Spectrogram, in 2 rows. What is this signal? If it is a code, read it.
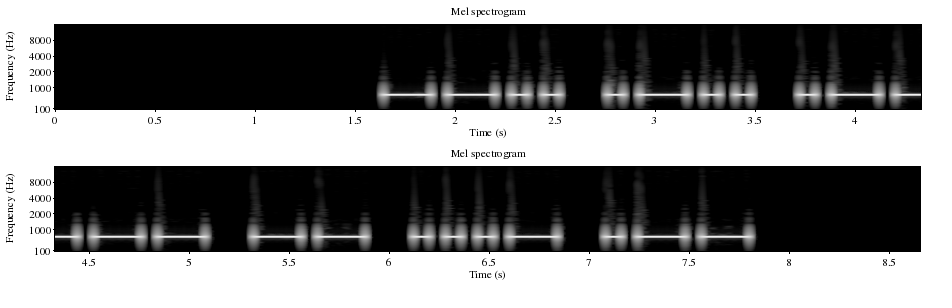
Morse code, heard as a keyed tone, about 15 wpm, 700 Hz. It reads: ZL1MVW
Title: DXCC-100 Call Signs - 6 Characters - Repeated 3x - 15wpm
